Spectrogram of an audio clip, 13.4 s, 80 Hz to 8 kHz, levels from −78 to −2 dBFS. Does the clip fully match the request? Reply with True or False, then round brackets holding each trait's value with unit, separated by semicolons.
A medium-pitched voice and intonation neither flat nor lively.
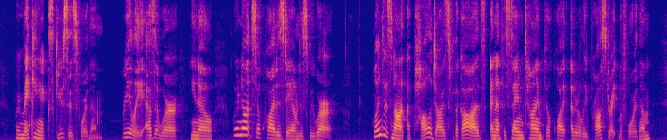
True (180 Hz; 3.7 semitones)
